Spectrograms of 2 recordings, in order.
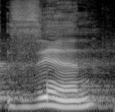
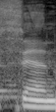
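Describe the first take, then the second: First: The word begins with a z sound. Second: The word begins with an s sound. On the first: The speaker calls it right. "You actually pronounce this word zin" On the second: The speaker calls it wrong. "instead of sin"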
